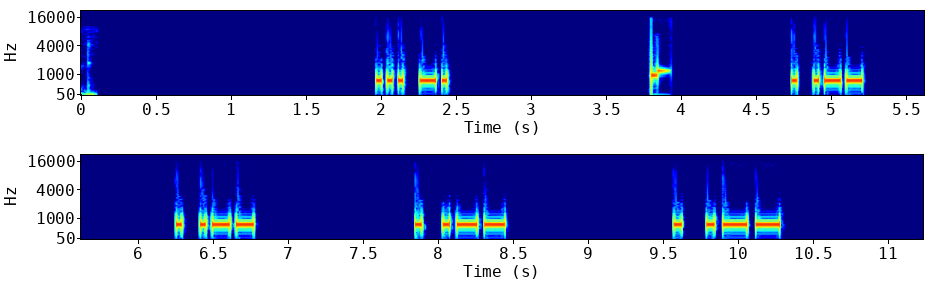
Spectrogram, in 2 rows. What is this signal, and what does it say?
Morse code, heard as a keyed tone, about 31 wpm, 700 Hz. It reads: SN EW EW EW EW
